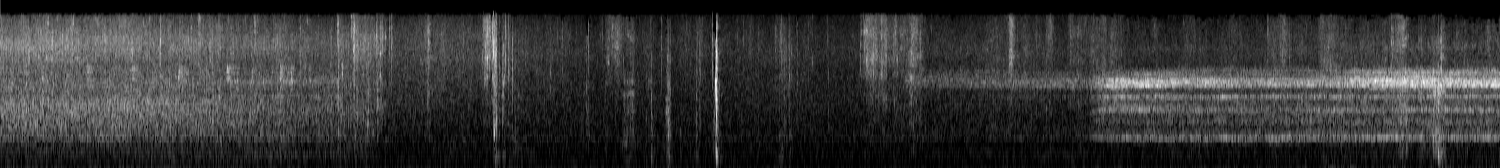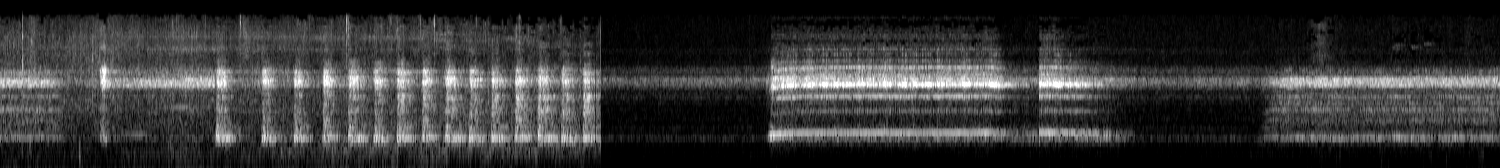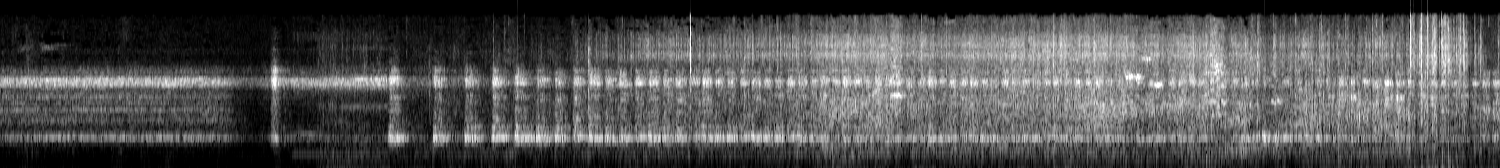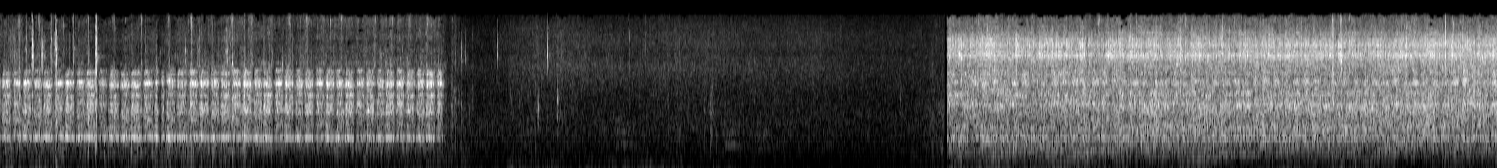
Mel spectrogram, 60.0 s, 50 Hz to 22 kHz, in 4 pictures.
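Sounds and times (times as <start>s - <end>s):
model train running on track: 0.0s - 4.2s, 9.2s - 49.7s, 54.4s - 59.9s
high whistling tone: 9.2s - 18.4s, 20.7s - 49.4s.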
